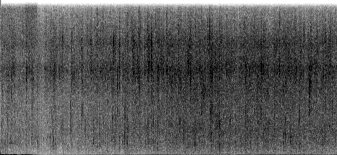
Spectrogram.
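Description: A passing rain shower that has just started pours down, a dense, continuous hiss of drops on a surface with a low rumbling undertone, even throughout, no voices.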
